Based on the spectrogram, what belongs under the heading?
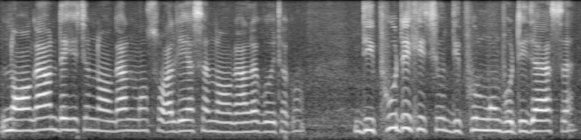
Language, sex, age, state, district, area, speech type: Assamese, female, 60+, Assam, Majuli, urban, spontaneous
